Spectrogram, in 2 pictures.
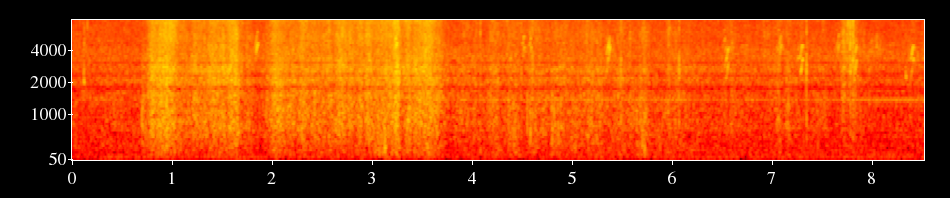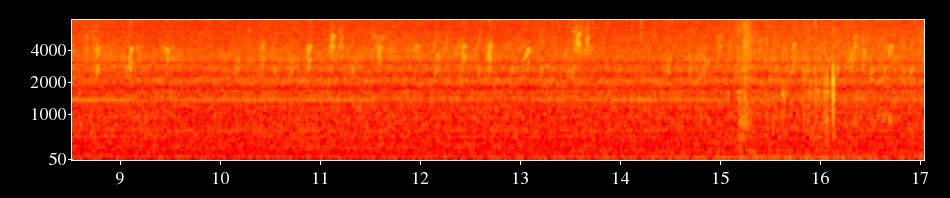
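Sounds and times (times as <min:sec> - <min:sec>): outdoor background hiss: 0:00.0 - 0:17.0
faint bird chirps: 0:06.4 - 0:17.0.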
